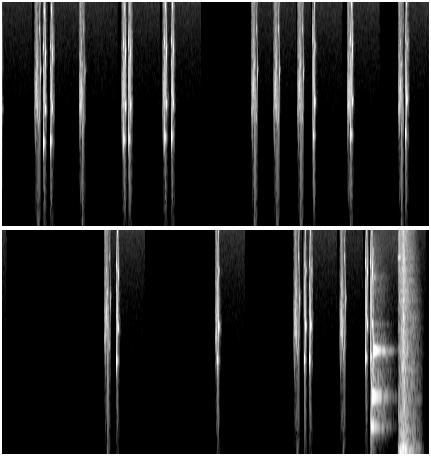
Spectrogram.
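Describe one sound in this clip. Short bright chimes pop one after another as blocks are picked up in a game.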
